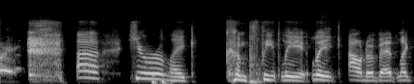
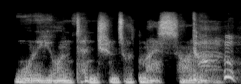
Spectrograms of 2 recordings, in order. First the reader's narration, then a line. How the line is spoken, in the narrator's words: he says in a very low growl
